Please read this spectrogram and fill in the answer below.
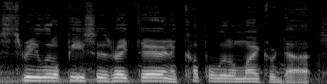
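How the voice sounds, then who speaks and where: The speaker keeps a moderate pace with ordinary pitch variation. Noticeable background noise runs underneath. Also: man. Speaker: gold prospecting vlogger. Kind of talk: casual outdoor vlog narration. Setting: outdoors by a river.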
